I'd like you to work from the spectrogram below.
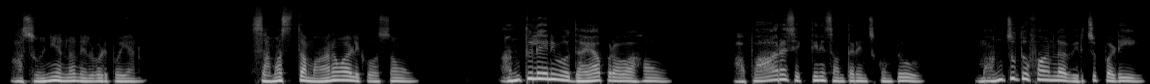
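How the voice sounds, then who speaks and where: A man narrating a literary short story for a podcast, with slow, solemn, deliberate phrasing. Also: on the high side, warm tone, no echo.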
